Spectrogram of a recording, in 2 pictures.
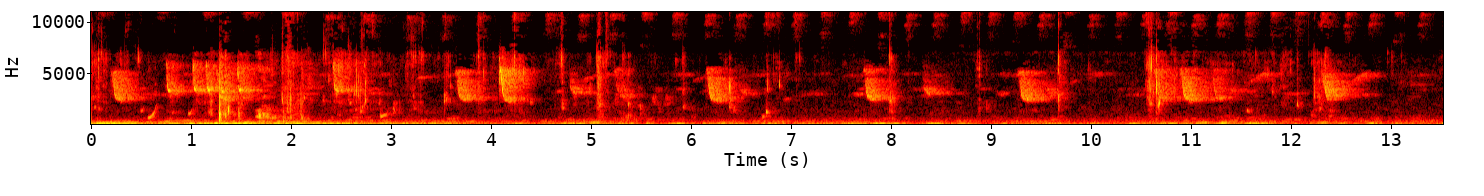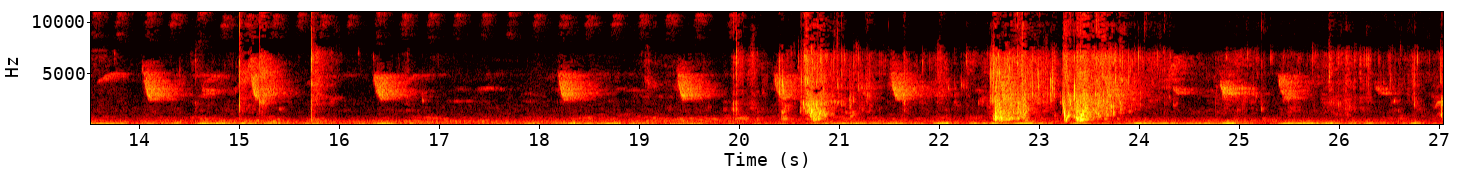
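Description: Bird chirping repeatedly in short, high calls, over water sloshing around a man wading in floodwater. A few louder splashes of water come in the last seconds as the fishing net is lifted out of the water.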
